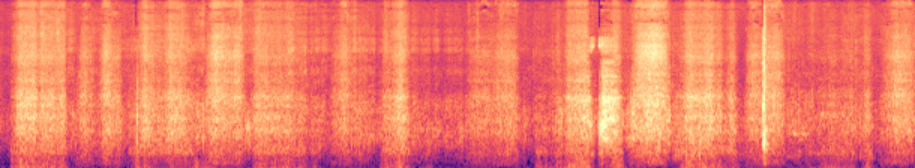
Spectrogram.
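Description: Close, irregular rustling and breathy puffs of noise on a body-worn camera's microphone, with a sharp click about ten seconds in.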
